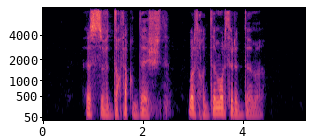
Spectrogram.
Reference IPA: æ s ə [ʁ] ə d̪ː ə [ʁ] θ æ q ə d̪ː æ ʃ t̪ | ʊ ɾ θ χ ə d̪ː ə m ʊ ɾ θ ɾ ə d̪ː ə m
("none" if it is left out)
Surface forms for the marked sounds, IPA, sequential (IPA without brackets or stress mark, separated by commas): v, ʁ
